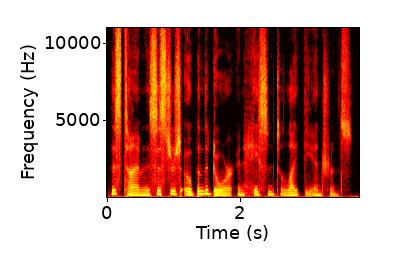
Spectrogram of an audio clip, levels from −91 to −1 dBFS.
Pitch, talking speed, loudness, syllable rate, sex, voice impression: 175 Hz, 205 wpm, -21 LUFS, 5.7 syllables/s, female, feminine, middle-aged, tensed, slightly powerful, hard, clear, intellectual, calm, reassuring, elegant, sharp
